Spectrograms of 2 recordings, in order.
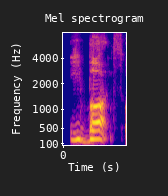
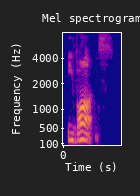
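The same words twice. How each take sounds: First: Events said much louder with a rising pitch; stress on events. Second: Said in the usual way. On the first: Shown as a demonstration. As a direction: punch the word events hard and let it climb.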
